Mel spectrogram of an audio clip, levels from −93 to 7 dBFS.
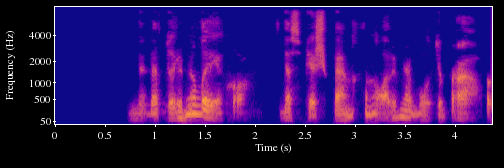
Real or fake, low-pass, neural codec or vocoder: fake; 7.2 kHz; codec, 16 kHz, 1 kbps, FreqCodec, larger model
